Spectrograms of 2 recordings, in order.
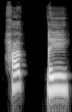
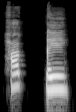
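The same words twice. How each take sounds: The two takes are said the same way.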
